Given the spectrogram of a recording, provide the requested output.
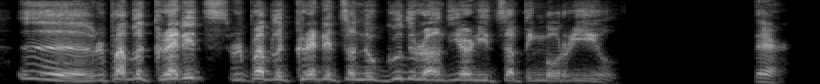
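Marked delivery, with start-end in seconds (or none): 0.2-4.7 rough, creaky, roughened-up delivery. Answering a viewer's request for an impression: Watto impression. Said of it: "maybe I could do Watto from Star Wars".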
